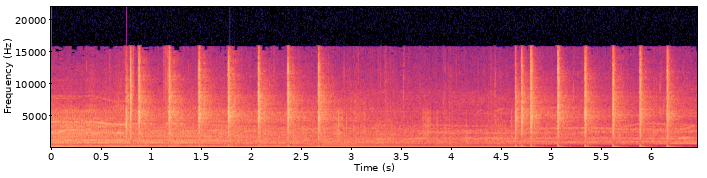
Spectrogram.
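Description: Rock band's held electric guitar and bass chord ringing out under evenly spaced drum kit hits, about three a second. About two-thirds of the way through, the chord stops and the drum kit carries on alone, its bass drum hits coming a little faster.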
